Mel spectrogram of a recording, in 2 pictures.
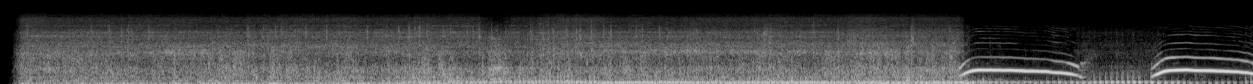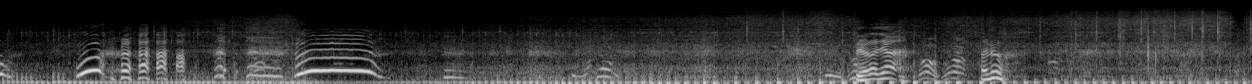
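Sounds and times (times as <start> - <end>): bike tyres on dirt trail: 0.1 - 25.0
wind rush: 0.2 - 12.7.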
